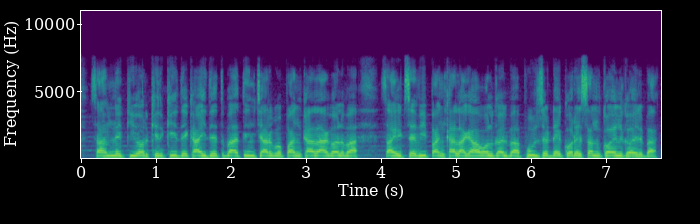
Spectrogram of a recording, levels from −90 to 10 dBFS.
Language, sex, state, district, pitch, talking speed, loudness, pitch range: Bhojpuri, male, Bihar, Saran, 140 Hz, 195 wpm, -11 LUFS, 135-145 Hz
